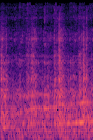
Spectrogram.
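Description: Sewing machine stitching a cloth face mask, a fast steady whirring chatter of the needle running continuously at close range, with no pause and no voices.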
